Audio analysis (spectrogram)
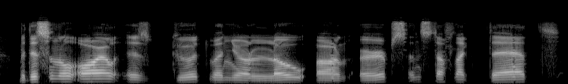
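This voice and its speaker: The speaker uses a Flemish accent at a very slow pace. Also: man. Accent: Flemish Dutch accent in English. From Belgium (Flanders). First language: Dutch. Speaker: gaming YouTuber. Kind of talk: gameplay commentary. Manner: hesitant, many fillers.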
